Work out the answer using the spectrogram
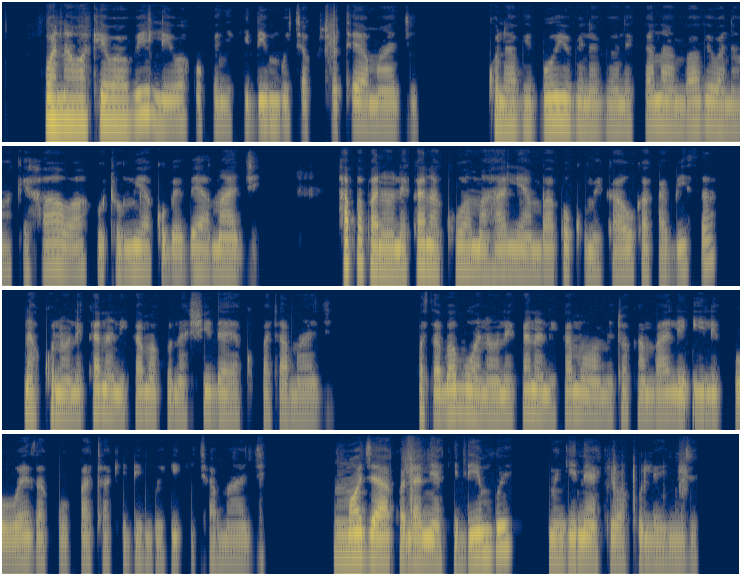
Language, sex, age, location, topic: Swahili, female, 25-35, Kisumu, health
